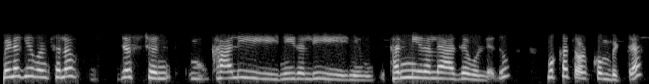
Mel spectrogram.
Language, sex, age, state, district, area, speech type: Kannada, female, 18-30, Karnataka, Chikkamagaluru, rural, conversation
